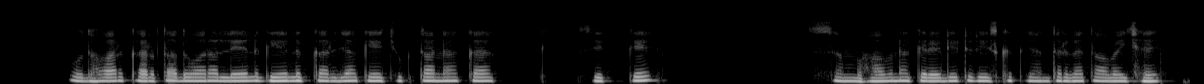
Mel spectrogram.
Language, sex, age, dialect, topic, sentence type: Magahi, male, 25-30, Western, banking, statement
